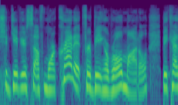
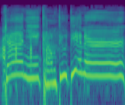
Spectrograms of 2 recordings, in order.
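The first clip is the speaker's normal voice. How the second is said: very high, annoying nagging voice; 10 semitones higher than usual. Speaker shows how their 14-year-old imitates them, doing the teen's mocking impression. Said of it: "My 14-year-old actually does an impression of me".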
